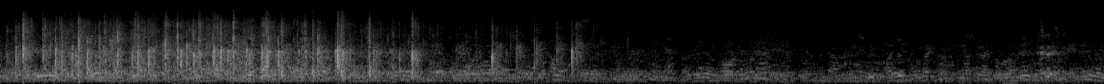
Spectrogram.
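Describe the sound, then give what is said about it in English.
A room full of people claps together for several seconds, giving the Lord a clap as they are asked to be seated; the dense applause thins out around the middle and gives way to murmured crowd chatter as people settle. “Give the Lord a clap as you do.”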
